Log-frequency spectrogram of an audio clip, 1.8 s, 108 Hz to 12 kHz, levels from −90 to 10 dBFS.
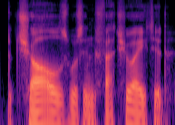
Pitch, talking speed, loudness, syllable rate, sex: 90 Hz, 135 wpm, -21 LUFS, 5.1 syllables/s, male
